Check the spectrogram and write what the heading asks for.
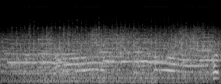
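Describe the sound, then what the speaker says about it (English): An aerobatic aeroplane performs at the 1996 Middle Wallop Air Show, its engine a steady, fairly distant drone. It runs continuously beneath a narrator's spoken commentary. "This is an aerobatic aeroplane"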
